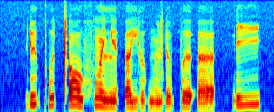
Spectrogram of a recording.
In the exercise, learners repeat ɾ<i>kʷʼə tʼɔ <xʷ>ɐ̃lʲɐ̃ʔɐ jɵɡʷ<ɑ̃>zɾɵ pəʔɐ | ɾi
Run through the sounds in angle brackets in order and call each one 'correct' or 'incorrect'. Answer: incorrect, correct, incorrect

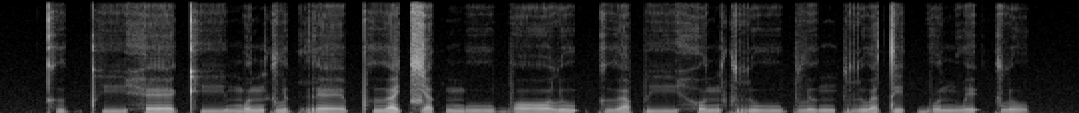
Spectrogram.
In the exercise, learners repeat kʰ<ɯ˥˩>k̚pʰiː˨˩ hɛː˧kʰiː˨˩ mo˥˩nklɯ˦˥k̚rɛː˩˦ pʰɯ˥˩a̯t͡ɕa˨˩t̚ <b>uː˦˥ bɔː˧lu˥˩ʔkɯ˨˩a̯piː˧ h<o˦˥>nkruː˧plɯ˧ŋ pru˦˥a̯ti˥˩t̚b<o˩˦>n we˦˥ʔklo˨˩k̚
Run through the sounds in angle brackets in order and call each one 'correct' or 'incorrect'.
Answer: incorrect, incorrect, correct, incorrect

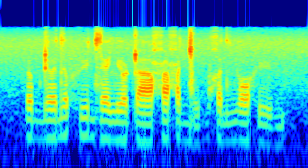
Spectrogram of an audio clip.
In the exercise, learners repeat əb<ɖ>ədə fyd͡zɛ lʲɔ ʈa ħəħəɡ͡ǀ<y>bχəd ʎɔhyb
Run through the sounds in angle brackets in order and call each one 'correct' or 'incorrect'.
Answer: correct, incorrect

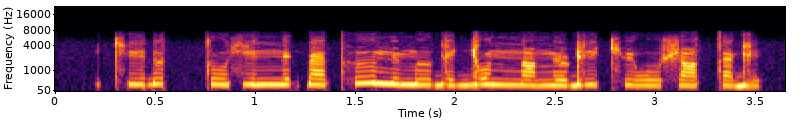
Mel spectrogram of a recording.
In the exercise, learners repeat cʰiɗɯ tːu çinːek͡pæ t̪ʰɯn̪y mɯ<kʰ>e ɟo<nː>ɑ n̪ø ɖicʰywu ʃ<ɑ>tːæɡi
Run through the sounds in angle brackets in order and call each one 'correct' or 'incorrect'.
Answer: incorrect, correct, correct

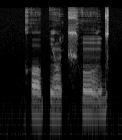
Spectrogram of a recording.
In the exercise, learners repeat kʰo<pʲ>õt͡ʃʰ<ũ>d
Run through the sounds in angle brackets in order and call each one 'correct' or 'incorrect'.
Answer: correct, correct

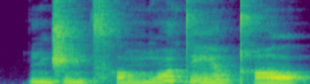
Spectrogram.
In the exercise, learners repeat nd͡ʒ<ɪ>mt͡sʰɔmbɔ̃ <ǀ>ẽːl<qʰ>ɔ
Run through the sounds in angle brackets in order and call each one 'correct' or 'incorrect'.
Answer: correct, incorrect, correct

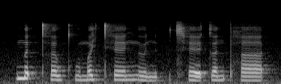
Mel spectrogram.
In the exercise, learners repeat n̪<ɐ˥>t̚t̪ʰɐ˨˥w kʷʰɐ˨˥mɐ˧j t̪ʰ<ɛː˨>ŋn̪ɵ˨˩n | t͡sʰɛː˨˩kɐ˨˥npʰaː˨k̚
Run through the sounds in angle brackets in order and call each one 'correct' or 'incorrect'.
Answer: correct, incorrect

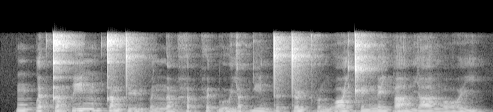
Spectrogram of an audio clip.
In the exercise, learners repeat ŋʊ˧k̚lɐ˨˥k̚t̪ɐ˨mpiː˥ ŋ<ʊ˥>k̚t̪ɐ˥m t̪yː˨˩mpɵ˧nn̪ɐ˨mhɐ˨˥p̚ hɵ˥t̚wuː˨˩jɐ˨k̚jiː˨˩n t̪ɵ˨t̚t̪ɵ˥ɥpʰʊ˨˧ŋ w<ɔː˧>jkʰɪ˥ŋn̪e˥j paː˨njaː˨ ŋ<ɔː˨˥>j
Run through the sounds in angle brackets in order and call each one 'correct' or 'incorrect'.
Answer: correct, incorrect, correct

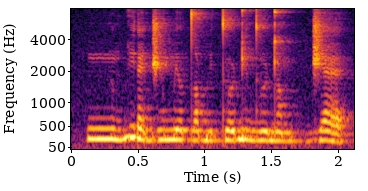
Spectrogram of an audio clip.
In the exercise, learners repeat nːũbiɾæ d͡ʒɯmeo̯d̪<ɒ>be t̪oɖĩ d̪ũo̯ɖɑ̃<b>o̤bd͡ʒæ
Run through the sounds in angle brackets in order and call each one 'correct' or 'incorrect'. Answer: incorrect, correct

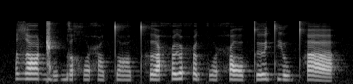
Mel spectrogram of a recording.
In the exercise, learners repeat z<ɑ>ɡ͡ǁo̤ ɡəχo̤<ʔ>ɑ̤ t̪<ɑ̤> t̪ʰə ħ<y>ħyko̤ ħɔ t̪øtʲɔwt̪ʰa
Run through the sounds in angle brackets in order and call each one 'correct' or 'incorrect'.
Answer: correct, incorrect, correct, correct

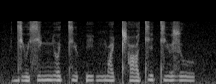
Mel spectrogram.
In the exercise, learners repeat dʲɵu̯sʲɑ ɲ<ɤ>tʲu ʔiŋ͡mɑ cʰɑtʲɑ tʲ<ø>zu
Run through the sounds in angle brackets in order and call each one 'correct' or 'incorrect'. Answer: correct, incorrect

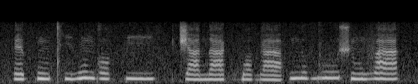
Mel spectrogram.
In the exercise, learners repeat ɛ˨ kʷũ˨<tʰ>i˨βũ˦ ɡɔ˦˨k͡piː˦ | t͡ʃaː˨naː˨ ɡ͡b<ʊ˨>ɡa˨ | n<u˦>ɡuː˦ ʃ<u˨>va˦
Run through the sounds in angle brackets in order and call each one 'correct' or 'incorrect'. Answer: correct, incorrect, correct, incorrect

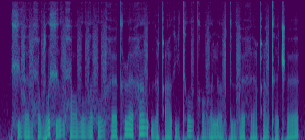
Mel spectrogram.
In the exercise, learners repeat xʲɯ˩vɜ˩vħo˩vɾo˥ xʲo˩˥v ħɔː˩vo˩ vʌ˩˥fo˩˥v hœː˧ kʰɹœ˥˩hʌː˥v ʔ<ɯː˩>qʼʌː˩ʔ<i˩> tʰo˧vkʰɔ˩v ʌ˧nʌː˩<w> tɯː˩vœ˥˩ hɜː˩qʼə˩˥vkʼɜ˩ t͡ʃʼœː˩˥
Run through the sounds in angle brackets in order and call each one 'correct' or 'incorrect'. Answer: correct, correct, incorrect

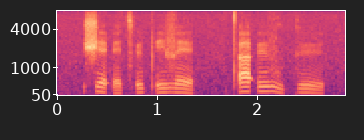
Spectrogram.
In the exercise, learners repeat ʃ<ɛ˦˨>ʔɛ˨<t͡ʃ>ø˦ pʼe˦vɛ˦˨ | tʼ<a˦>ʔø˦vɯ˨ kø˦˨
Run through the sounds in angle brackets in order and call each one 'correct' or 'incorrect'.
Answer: correct, incorrect, correct

